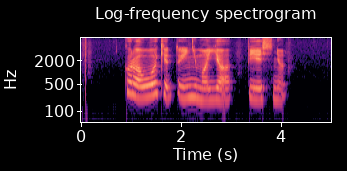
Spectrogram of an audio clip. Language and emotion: Russian, sad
